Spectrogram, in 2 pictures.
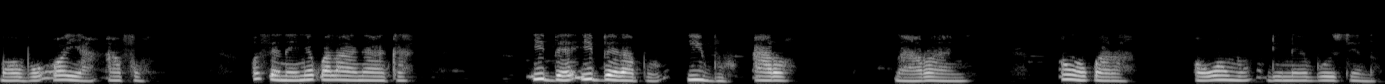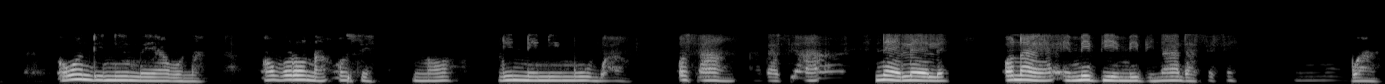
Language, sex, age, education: Igbo, female, 60+, tertiary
